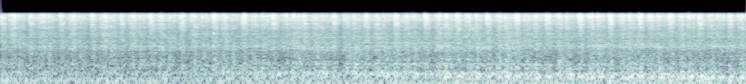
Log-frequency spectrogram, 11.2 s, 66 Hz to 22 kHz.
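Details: Ford Torino V8 after full tune-up (carb gone through, gas tank flushed, better ignition fitted): even, steady idle with no misses or knocks; runs smooth and healthy.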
